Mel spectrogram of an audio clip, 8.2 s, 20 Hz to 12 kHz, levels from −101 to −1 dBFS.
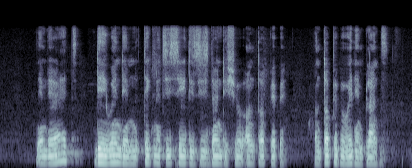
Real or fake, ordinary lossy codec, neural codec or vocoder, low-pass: real; none; none; 7.2 kHz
